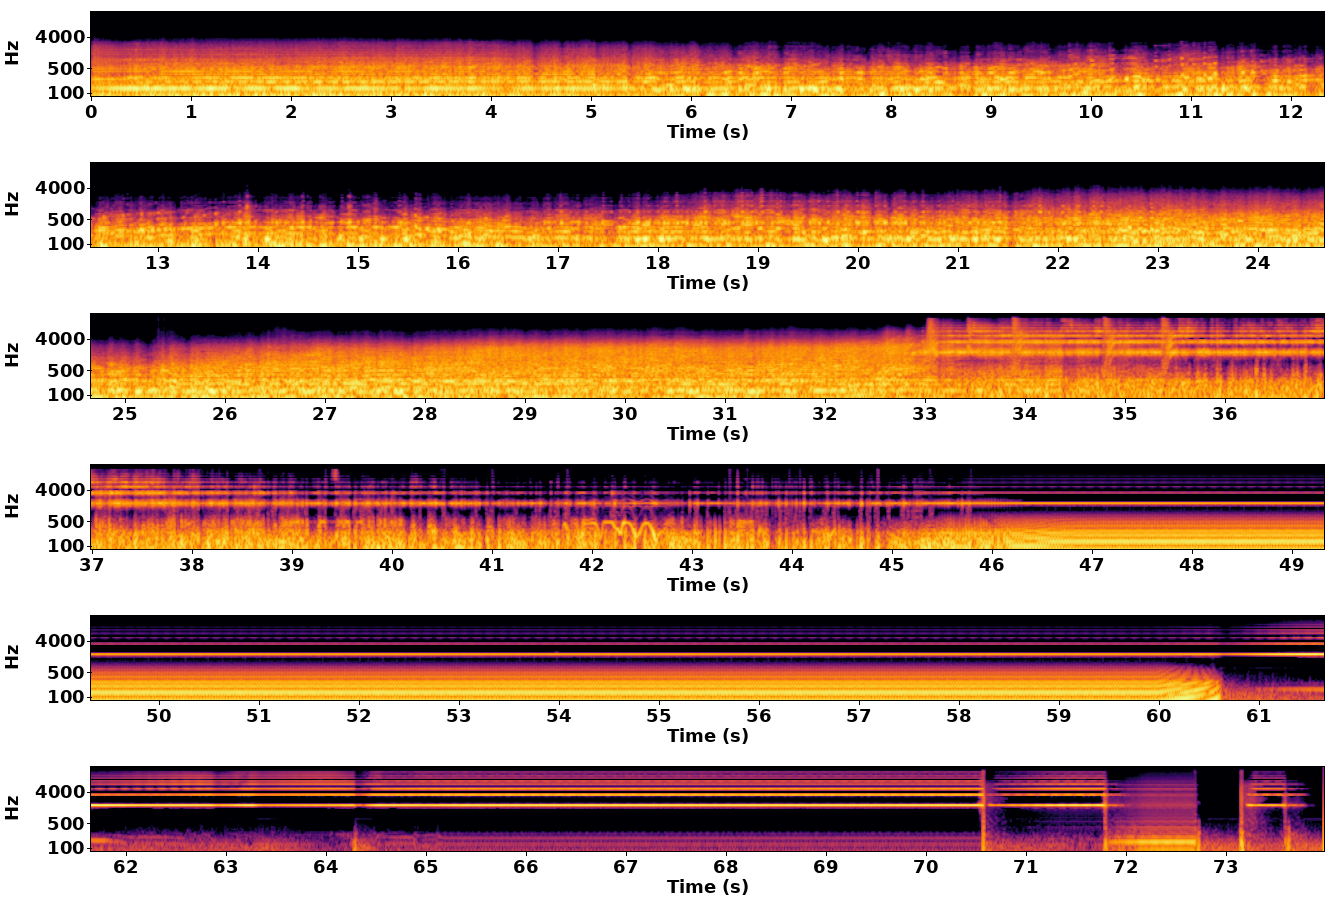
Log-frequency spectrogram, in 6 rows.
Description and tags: Fx Glitch 1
